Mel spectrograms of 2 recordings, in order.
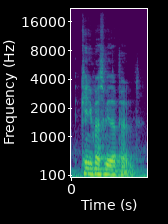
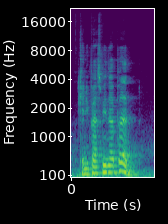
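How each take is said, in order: First: The pitch falls at the end. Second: The pitch rises at the end.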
